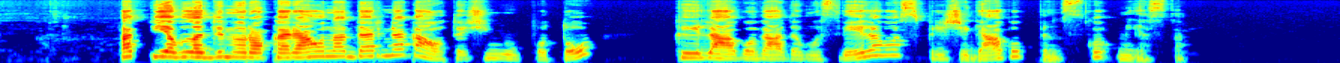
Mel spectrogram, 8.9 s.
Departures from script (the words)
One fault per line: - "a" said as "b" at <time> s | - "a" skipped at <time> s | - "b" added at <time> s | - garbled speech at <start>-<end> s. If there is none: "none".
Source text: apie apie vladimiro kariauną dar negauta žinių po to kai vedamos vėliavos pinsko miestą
- "apie" skipped at 1.1 s
- "levo" added at 4.8 s
- "prižygiavo" added at 6.2 s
